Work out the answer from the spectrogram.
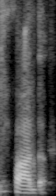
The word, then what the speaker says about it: father: an example you know words like father right father so usually what happens in the Indian context uh the general pronunciation uses father or teacher right brother the last verse sound that you see in the spelling of father is in fact not articulated right you only say father speaker feature so R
